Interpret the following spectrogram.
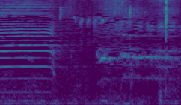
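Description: A rooster crowing, its steady call ending under a second in, followed by a second, higher-pitched crow that starts a little past the middle and is held.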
